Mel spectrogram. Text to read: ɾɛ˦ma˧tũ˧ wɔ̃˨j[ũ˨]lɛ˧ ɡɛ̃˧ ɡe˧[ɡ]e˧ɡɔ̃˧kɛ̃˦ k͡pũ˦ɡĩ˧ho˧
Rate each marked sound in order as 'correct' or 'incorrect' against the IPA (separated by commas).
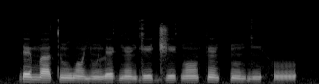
correct, incorrect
